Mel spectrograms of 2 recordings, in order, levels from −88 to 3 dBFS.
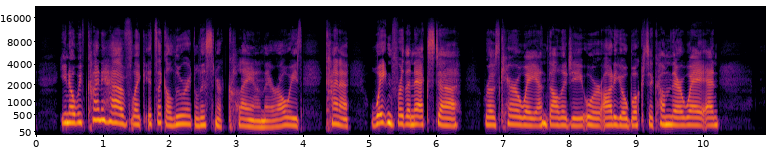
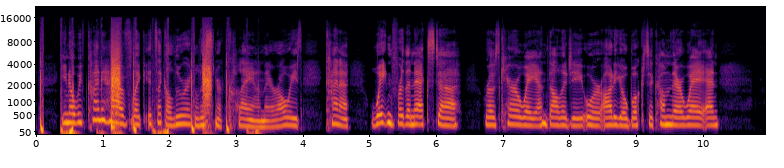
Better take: first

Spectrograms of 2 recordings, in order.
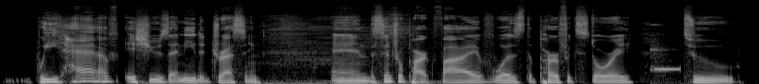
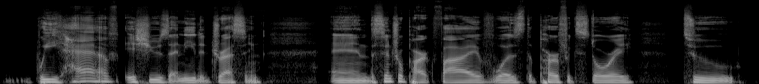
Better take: second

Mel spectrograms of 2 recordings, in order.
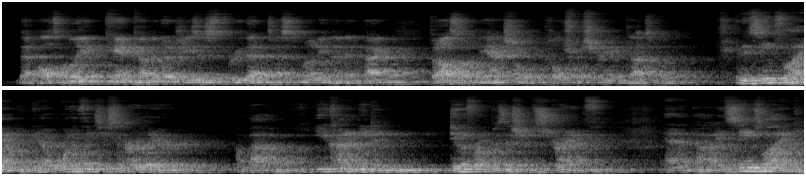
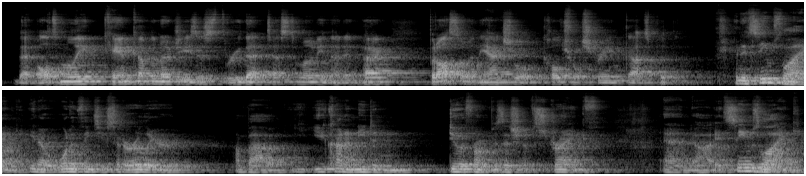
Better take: second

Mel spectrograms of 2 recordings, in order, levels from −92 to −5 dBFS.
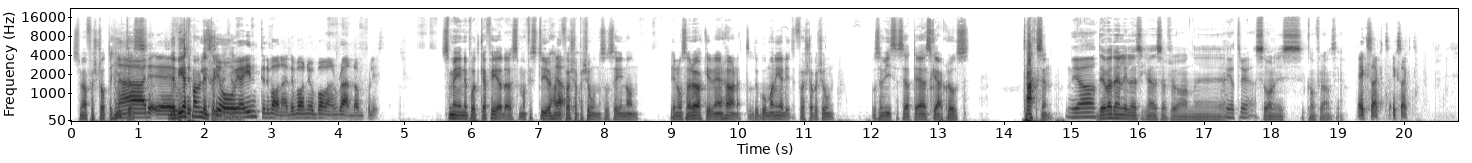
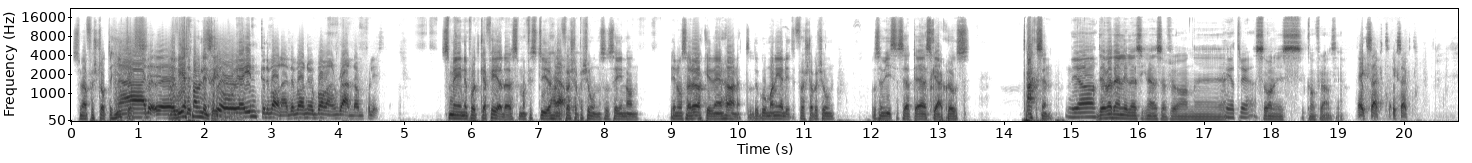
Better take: first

